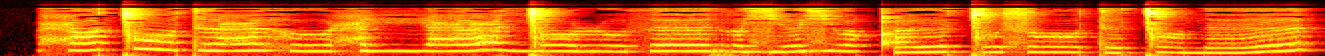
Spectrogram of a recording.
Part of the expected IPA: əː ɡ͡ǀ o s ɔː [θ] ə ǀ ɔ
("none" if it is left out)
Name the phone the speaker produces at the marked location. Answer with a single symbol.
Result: t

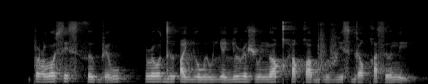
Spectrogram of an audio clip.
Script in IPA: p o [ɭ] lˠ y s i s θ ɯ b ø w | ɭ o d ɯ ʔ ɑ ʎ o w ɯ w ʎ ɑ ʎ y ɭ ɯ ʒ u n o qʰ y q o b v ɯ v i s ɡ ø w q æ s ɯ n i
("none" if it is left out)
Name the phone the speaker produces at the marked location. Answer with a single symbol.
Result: ɭ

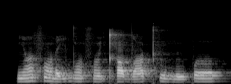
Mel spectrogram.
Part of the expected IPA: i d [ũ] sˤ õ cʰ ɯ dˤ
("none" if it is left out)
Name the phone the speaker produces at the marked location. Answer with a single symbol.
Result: õ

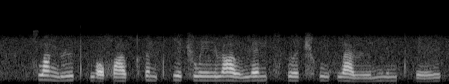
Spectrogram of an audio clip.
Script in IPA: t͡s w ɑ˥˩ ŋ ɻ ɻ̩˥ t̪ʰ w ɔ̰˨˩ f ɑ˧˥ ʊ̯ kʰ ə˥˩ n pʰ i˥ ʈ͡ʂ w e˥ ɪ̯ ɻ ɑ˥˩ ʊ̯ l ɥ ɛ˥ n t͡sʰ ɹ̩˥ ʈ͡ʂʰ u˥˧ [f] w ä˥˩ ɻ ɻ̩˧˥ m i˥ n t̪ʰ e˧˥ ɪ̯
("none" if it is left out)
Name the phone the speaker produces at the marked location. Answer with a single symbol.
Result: f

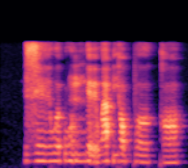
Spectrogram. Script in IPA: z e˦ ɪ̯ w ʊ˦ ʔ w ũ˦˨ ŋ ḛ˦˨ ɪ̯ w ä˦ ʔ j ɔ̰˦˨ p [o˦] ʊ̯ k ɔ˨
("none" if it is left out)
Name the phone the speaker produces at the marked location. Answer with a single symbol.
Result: o˨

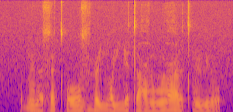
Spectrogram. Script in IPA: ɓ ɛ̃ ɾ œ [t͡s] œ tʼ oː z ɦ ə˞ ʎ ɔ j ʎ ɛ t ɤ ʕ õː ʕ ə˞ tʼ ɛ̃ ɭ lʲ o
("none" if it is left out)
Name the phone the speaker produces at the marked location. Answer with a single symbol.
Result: s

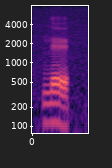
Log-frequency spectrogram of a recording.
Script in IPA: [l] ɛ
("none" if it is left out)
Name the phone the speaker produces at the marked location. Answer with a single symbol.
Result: n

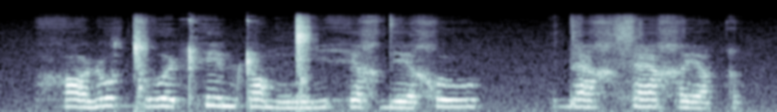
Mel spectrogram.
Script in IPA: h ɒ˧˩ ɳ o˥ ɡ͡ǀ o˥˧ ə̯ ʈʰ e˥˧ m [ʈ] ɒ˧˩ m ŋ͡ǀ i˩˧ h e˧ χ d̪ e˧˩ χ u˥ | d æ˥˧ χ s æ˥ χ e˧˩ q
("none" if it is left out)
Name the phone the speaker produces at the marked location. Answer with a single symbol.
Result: ʈ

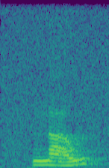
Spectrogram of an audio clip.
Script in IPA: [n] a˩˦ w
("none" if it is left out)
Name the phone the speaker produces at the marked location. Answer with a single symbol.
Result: n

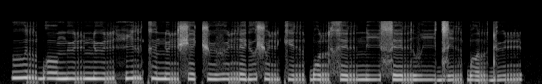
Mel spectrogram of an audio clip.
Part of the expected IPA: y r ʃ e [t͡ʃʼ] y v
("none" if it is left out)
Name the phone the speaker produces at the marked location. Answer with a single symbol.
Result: t͡ʃ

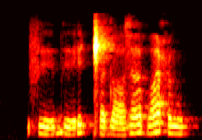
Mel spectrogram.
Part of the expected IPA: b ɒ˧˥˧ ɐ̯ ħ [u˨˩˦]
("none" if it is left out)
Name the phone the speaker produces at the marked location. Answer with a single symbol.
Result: u˧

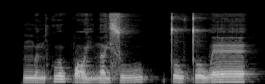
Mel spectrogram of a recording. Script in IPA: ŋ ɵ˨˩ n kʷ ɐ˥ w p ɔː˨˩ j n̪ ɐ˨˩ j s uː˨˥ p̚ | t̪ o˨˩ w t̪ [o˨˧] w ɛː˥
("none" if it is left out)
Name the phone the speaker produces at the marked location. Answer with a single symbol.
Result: o˨˧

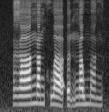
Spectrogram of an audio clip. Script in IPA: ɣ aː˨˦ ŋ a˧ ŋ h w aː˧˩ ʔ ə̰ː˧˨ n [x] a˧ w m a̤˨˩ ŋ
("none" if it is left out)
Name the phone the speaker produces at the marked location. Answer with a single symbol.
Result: ŋ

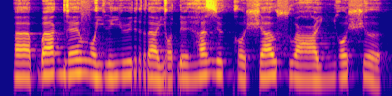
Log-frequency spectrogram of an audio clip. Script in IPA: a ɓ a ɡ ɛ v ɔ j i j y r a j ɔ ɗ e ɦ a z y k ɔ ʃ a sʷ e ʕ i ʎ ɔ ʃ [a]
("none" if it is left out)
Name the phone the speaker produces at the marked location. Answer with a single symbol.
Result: ə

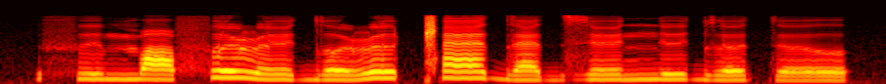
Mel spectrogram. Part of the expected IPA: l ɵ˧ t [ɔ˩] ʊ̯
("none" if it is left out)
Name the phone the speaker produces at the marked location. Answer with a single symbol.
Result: ɵ˩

